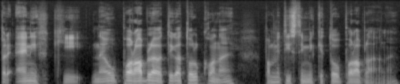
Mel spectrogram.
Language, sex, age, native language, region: Slovenian, male, 30-49, Slovenian, Drava region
